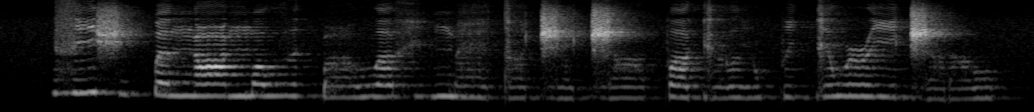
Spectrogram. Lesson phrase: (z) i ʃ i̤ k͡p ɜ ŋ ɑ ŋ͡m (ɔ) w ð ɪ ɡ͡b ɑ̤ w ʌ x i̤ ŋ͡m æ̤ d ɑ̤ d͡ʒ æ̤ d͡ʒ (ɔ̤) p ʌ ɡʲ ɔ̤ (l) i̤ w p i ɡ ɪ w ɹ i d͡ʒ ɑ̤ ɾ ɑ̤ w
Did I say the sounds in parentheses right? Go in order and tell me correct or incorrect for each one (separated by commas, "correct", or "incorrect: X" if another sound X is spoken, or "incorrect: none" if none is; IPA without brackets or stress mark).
correct, correct, incorrect: ɑ̤, correct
